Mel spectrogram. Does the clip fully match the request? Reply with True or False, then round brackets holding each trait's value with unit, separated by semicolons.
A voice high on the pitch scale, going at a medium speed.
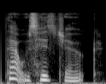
False (195 Hz; 225 wpm)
